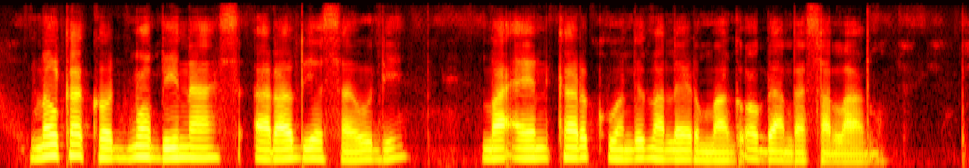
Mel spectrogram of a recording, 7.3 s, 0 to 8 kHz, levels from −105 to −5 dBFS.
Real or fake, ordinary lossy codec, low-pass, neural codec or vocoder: fake; none; 7.2 kHz; codec, 16 kHz, 1 kbps, FunCodec, trained on Chinese and English, 50 frames a second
